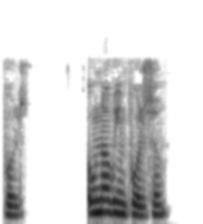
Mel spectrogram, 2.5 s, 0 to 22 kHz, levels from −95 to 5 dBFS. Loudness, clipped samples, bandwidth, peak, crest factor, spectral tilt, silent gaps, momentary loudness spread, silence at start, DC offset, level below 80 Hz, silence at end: -12 LUFS; under 0.1%; 7.6 kHz; 0 dBFS; 14 dB; -7 dB/octave; 0.40-1.02 s; 19 LU; 0.05 s; under 0.1%; -56 dBFS; 0.45 s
